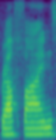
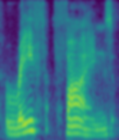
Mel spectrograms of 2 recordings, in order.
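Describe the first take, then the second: First: The first name is said with an L sound. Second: The first name is said without an L sound. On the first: The speaker calls it wrong. "I'm reading R A L P H" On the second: The speaker calls it right. "I guess the L is silent"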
